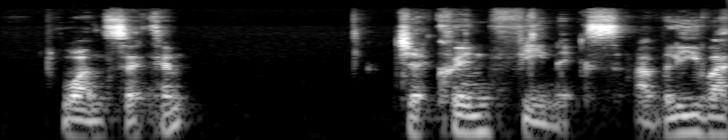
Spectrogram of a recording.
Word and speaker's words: Joaquin Phoenix: However, I don't know if I'm going to say his name right, so forgive me, but Quinn Phoenix. One second. Joaquin Phoenix.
